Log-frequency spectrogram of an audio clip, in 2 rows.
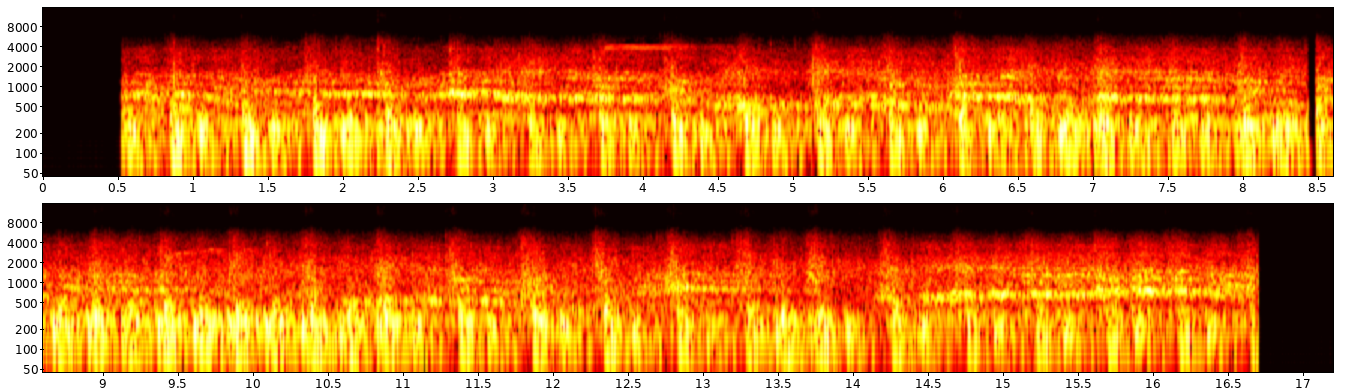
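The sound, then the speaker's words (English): A football crowd in a stadium claps rhythmically and chants a song during a one-minute clapping tribute for the Queen. Many voices and steady, regular claps run together continuously for about sixteen seconds. “the crowd started singing, "If you hate the royal family, clap your hands," during the 1 minute clapping session.”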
